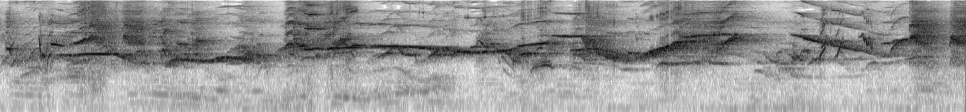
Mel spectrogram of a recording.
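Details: Fighting Oriental magpie-robin, emotions roused and tail spread, making other magpie-robins fiercer; bright sliding whistles rising and falling over scratchy chatter, sustained and loud with a short drop near the end.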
